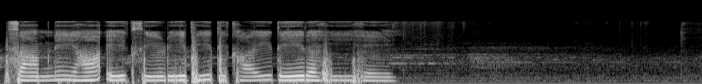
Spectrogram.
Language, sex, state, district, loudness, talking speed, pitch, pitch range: Hindi, male, Rajasthan, Jaipur, -13 LUFS, 75 wpm, 190 Hz, 165-195 Hz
